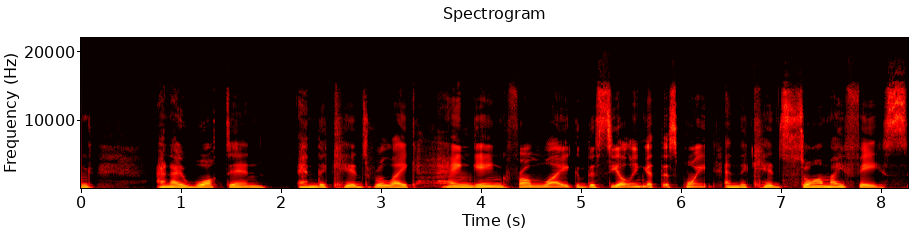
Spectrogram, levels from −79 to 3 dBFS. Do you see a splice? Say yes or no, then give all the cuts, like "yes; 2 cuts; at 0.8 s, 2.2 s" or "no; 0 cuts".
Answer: yes; 1 cut; at 6.4 s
